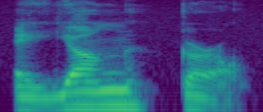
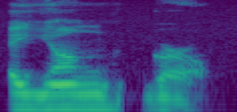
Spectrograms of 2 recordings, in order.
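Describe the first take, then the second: First: Slow prompt dictation. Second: Said in the usual way. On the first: Shown as a demonstration. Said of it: "start with a simple prompt".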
